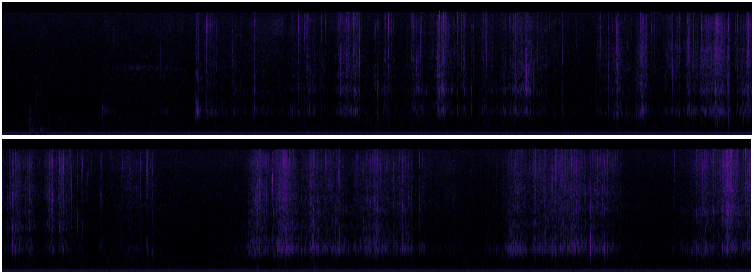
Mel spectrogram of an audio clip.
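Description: Long painted nails scratch and rub the teal-and-yellow plastic sequin cover of a medium, solid notebook with a banana design. Quiet, dense bursts of bright crinkly rustling and clicking come in irregular clusters, with a faint ringing mid tone under the scraping and short pauses between strokes.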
